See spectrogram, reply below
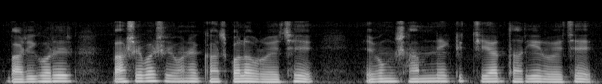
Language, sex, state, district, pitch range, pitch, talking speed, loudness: Bengali, male, West Bengal, Cooch Behar, 120-135 Hz, 130 Hz, 120 wpm, -18 LUFS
